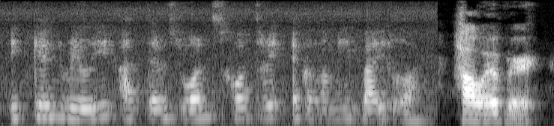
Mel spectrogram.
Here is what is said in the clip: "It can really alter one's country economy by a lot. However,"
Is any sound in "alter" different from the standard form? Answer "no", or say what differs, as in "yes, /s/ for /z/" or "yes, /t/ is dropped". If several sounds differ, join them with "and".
yes, /l/ is dropped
